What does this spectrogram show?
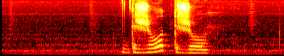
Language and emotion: Russian, neutral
